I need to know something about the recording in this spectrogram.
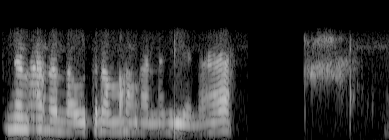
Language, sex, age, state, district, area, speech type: Hindi, female, 30-45, Bihar, Samastipur, rural, conversation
